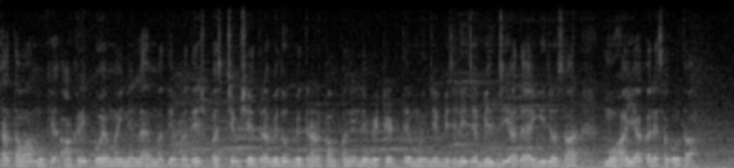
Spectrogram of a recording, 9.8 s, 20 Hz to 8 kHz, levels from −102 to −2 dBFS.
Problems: constant background noise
